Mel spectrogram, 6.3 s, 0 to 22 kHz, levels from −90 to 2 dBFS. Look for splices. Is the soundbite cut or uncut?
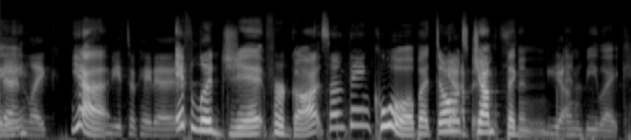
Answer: cut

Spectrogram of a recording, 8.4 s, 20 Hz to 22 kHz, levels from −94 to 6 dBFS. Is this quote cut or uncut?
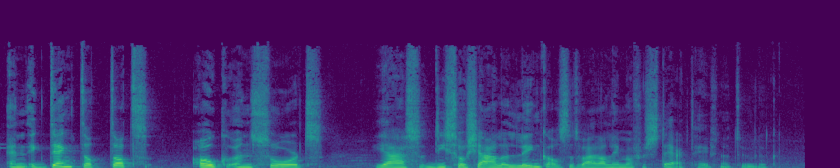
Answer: uncut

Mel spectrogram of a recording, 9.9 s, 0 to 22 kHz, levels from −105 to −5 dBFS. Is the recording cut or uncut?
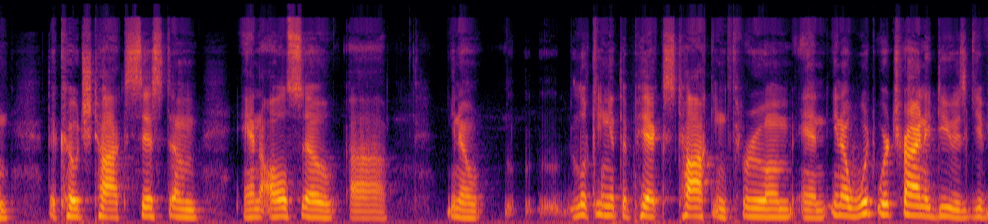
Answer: uncut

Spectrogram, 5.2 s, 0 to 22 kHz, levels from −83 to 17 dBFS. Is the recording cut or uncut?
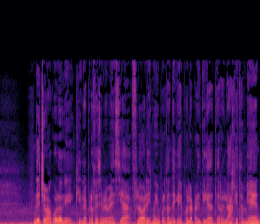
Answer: uncut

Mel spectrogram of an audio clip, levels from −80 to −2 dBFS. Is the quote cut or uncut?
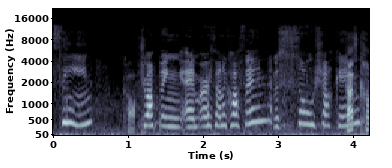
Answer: cut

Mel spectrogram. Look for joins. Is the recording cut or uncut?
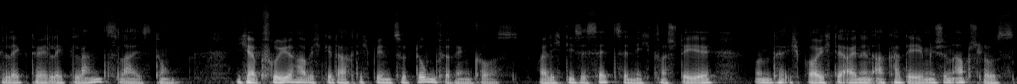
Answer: cut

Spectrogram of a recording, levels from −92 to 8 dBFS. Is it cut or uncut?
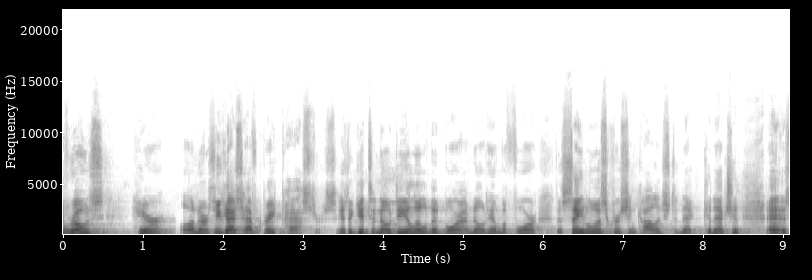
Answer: cut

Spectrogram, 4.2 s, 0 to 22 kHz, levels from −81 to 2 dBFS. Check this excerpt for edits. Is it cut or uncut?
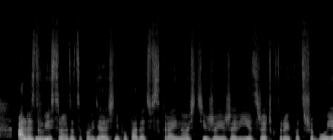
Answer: uncut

